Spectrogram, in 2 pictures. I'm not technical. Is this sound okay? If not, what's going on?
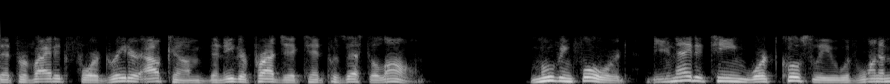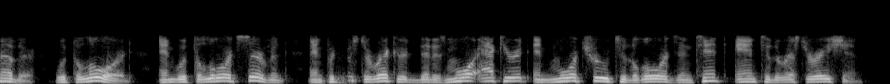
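No. The speech sounds slightly rough, muffled and synthetic throughout, because it passed through the G.729 codec, a phone-call compressor that rebuilds voices cheaply and drops the higher tones.

At 6.49 to 6.72 s, 8.65 to 8.71 s and 12.27 to 12.44 s the voice is briefly stretched into a buzzy or noisy sound that fades. This is VoIP packet loss concealed by the speech codec: bits of the call went missing, and the system guessed to fill the gaps.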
